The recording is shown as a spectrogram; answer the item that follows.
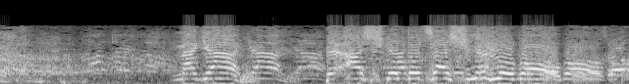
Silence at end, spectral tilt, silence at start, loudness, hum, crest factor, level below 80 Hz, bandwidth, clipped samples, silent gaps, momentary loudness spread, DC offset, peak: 0 s; -3.5 dB/octave; 0 s; -6 LUFS; none; 8 dB; -32 dBFS; 11 kHz; 2%; none; 12 LU; 2%; 0 dBFS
